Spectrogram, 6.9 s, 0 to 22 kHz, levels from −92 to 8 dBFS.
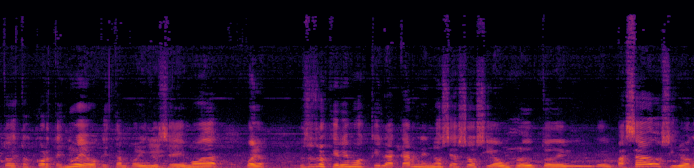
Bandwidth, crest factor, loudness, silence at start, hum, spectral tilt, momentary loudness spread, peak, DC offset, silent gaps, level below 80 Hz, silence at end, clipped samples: over 20 kHz; 16 dB; -30 LUFS; 0 s; none; -5.5 dB/octave; 6 LU; -14 dBFS; under 0.1%; none; -58 dBFS; 0 s; under 0.1%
